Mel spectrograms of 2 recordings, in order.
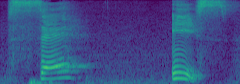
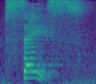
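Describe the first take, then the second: First: The word is split into two parts. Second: The word is said as one syllable. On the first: "We have an E and an E" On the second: "put it together as one syllable"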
